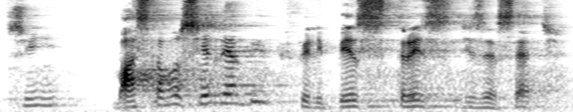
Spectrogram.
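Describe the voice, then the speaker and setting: Male pastor preaching hard, gravelly voice, keeps asking the church questions, big roomy echo. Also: on the high side, sing-song, moderate pace, a bit bright, slight background noise. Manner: emphatic, questions the congregation. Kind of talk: sermon. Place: church sanctuary. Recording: echoey church hall.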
